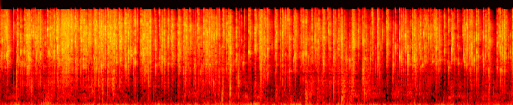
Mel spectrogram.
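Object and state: Plastic and foil gum blister pack rattling.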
